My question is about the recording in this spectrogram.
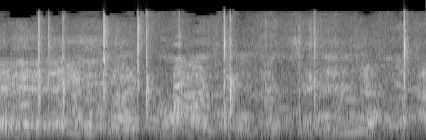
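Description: Outdoor crowd chatter: many voices talking at once, with scattered sharp clicks through it.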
